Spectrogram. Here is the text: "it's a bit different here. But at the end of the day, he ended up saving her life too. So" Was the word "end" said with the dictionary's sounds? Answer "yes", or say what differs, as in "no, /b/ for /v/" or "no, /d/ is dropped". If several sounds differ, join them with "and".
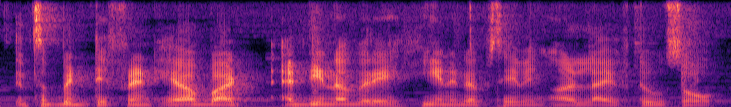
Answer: no, /d/ is dropped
